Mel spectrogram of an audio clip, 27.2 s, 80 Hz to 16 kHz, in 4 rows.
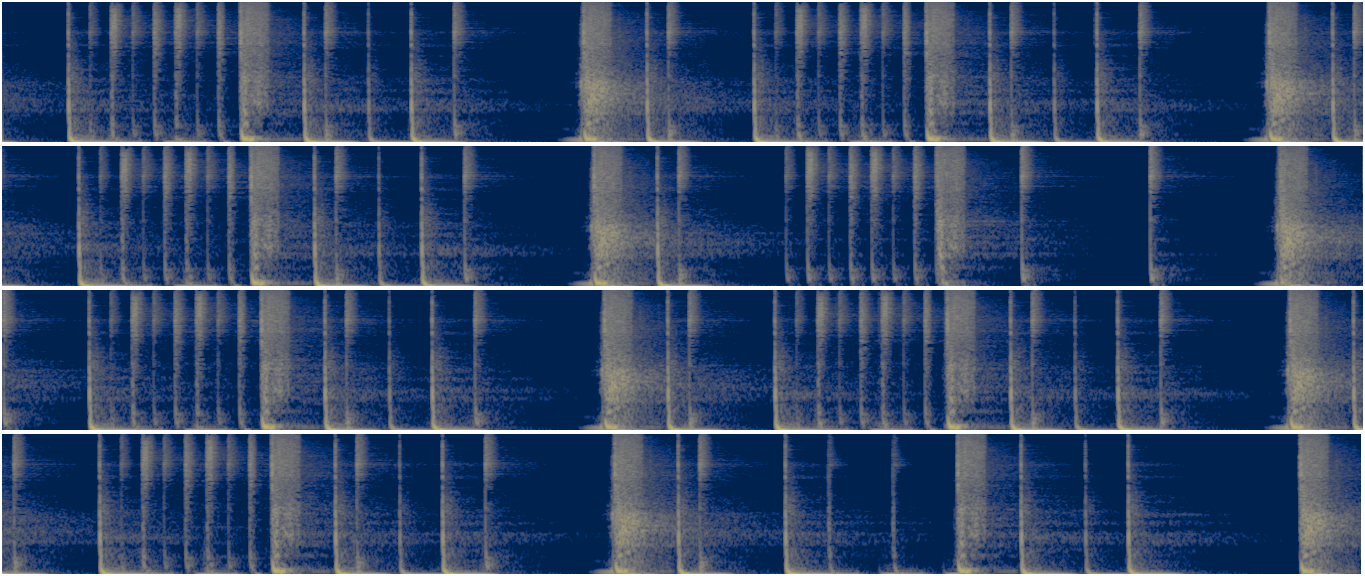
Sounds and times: Drum: 0:00.0 - 0:05.8, 0:06.4 - 0:09.2, 0:09.8 - 0:11.9, 0:13.2 - 0:19.5, 0:20.1 - 0:27.2.

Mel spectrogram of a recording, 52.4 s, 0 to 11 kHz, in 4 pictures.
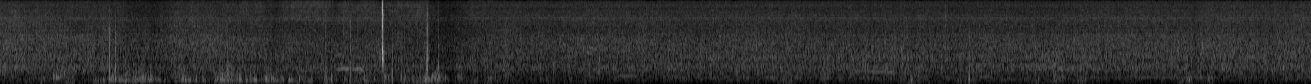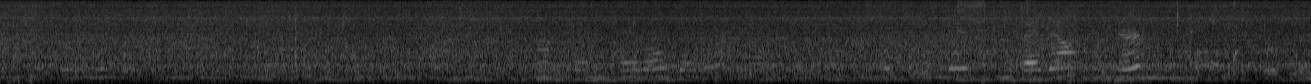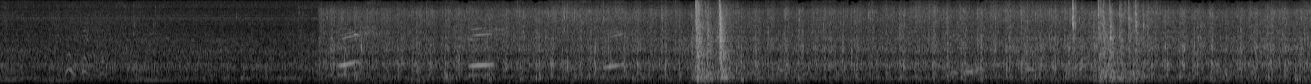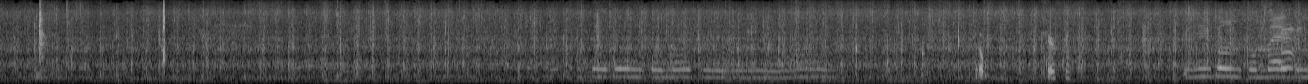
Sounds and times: Motorboat, speedboat: 0:00.0 - 0:52.4.

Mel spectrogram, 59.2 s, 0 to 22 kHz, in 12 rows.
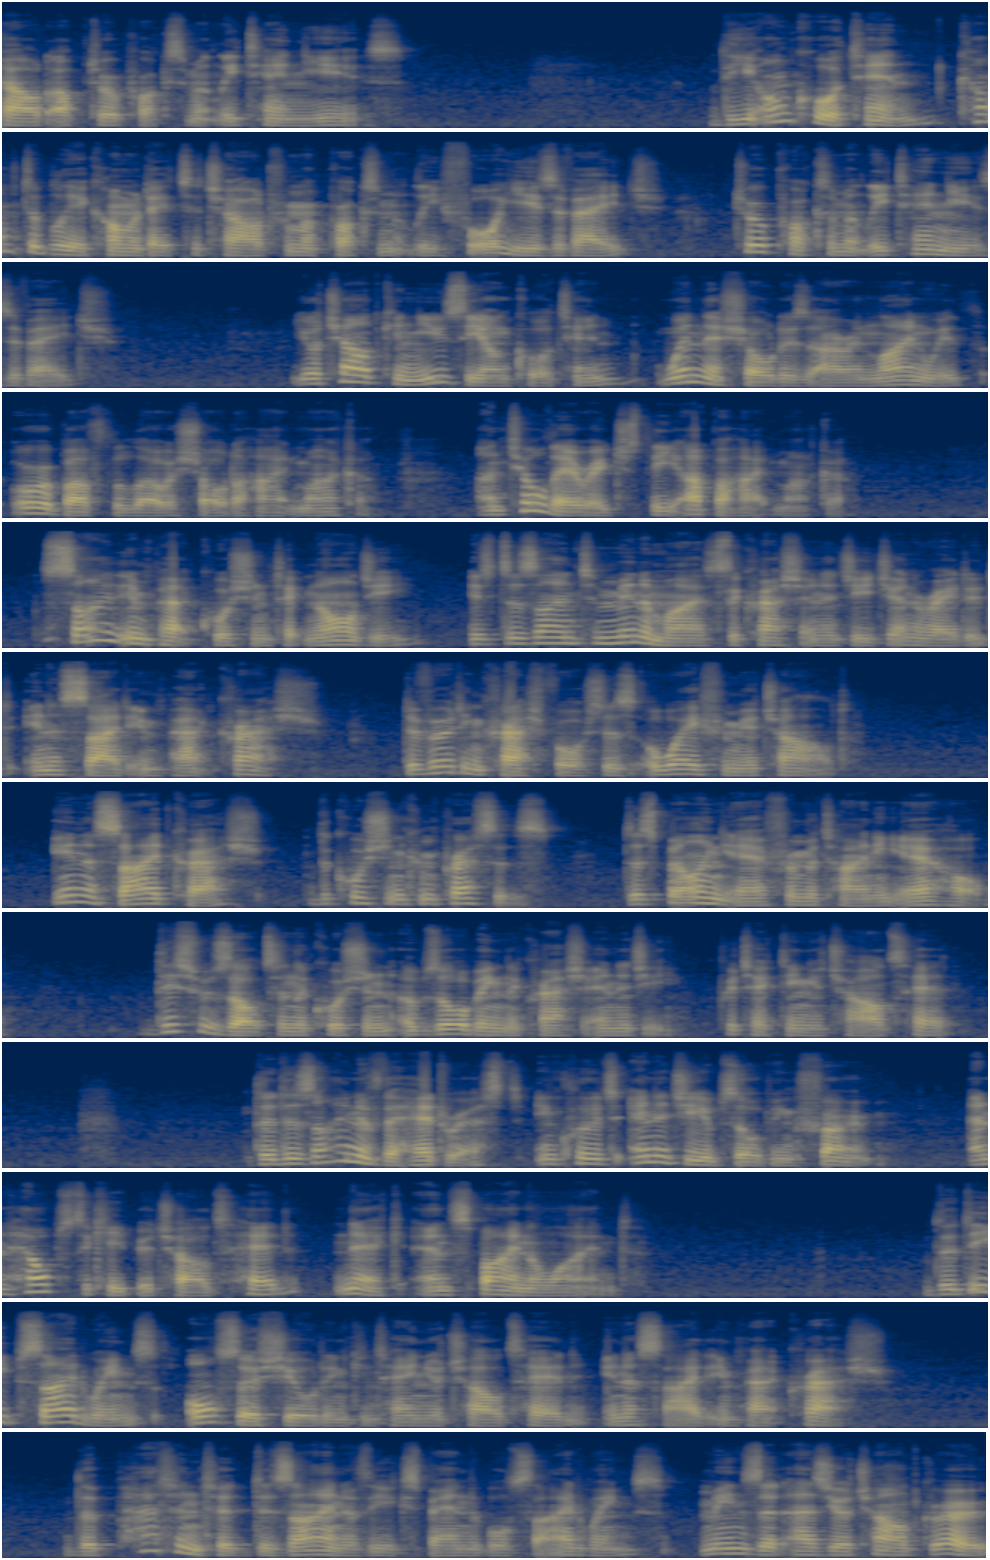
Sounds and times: Speech: 0:00.0 - 0:02.1, 0:03.6 - 0:10.5, 0:11.3 - 0:19.1, 0:19.9 - 0:29.0, 0:29.8 - 0:34.6, 0:35.2 - 0:39.4, 0:40.7 - 0:47.6, 0:49.0 - 0:53.8, 0:54.6 - 0:59.1.

